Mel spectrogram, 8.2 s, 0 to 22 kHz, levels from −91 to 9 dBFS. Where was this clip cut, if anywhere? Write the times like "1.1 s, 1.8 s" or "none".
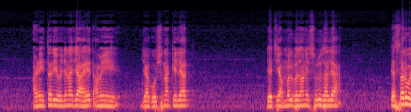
none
